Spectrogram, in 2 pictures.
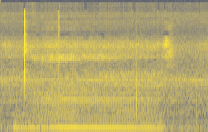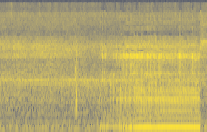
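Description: A Rottweiler snores in two long, deep, rumbling breaths separated by a quiet pause.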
